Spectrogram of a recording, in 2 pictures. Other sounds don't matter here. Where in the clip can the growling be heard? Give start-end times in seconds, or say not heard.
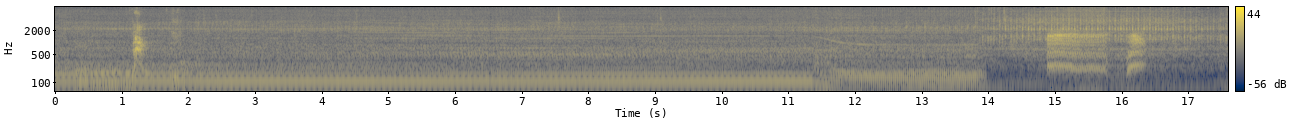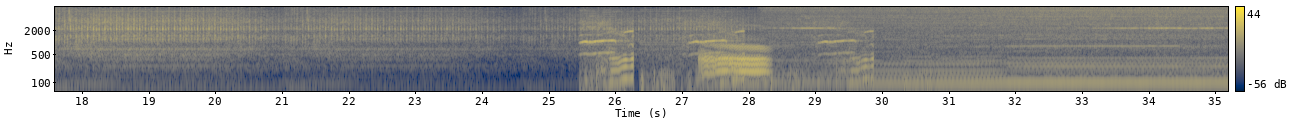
0.3-1.9, 14.8-16.4, 27.2-28.4.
